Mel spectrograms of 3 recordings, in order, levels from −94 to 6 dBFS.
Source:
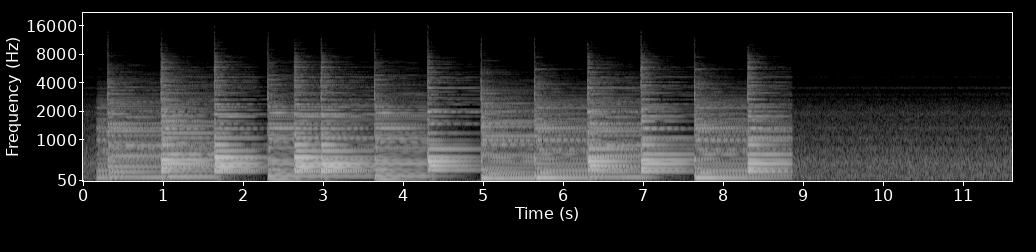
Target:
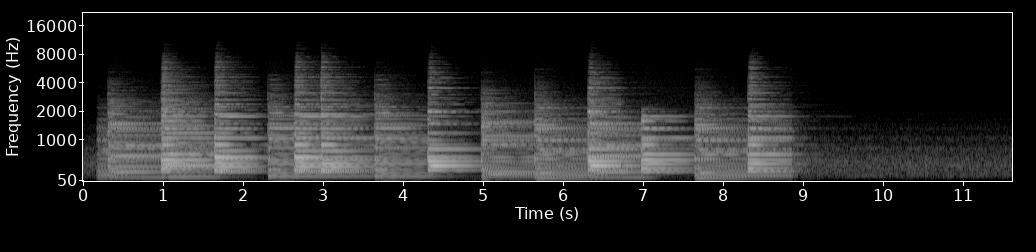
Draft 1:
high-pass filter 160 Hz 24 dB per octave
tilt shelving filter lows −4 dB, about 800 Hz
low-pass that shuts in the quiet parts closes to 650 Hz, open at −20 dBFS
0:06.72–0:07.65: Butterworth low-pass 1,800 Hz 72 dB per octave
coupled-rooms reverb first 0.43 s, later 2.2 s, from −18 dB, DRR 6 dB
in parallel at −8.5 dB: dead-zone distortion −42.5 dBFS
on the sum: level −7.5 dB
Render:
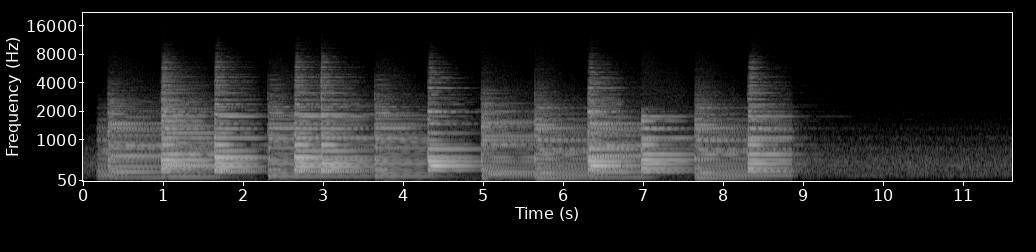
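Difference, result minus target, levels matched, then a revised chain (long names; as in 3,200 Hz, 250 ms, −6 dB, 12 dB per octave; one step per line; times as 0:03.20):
dead-zone distortion: distortion +7 dB
high-pass filter 160 Hz 24 dB per octave
tilt shelving filter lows −4 dB, about 800 Hz
low-pass that shuts in the quiet parts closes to 650 Hz, open at −20 dBFS
0:06.72–0:07.65: Butterworth low-pass 1,800 Hz 72 dB per octave
coupled-rooms reverb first 0.43 s, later 2.2 s, from −18 dB, DRR 6 dB
in parallel at −8.5 dB: dead-zone distortion −50 dBFS
on the sum: level −7.5 dB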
